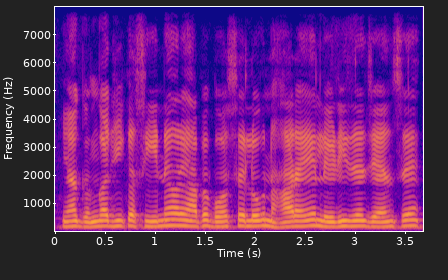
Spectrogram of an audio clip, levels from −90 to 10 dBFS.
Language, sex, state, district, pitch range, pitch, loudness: Hindi, female, Odisha, Malkangiri, 180-200 Hz, 190 Hz, -14 LUFS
